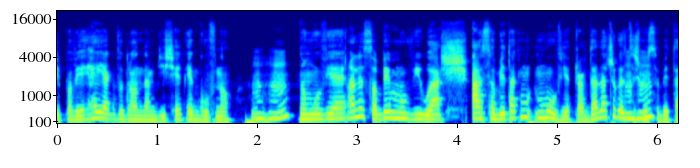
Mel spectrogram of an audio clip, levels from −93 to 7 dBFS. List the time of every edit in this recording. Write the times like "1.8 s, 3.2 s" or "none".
1.3 s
